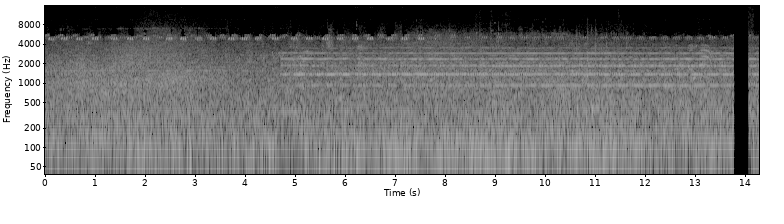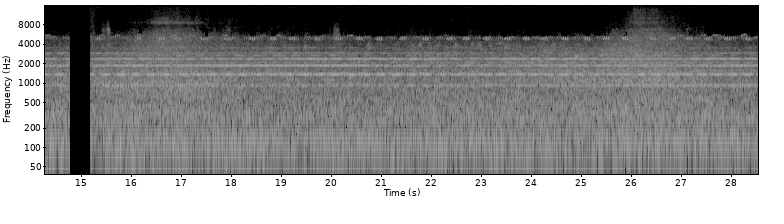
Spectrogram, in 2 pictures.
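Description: Distant Metra commuter train approaching: a steady low rumble. About five seconds in, a steady high hum of several tones joins it and holds to the end, over a faint regular high ticking.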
